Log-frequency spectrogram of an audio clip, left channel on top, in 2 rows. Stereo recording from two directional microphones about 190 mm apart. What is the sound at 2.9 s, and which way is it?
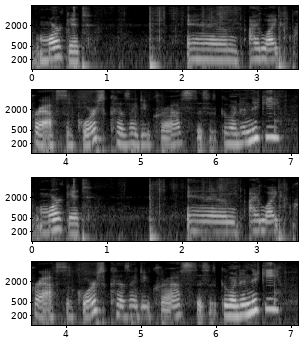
Speech, 30° right (ahead or behind).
